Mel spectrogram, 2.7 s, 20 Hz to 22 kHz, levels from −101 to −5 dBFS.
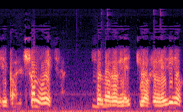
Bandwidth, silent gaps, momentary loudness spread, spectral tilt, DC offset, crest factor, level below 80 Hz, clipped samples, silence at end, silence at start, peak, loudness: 8 kHz; none; 6 LU; -5.5 dB/octave; under 0.1%; 12 dB; -40 dBFS; under 0.1%; 0 s; 0 s; -2 dBFS; -15 LUFS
